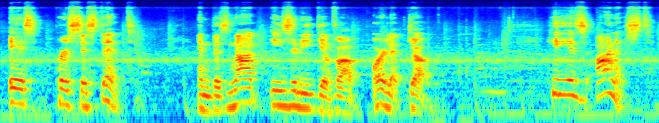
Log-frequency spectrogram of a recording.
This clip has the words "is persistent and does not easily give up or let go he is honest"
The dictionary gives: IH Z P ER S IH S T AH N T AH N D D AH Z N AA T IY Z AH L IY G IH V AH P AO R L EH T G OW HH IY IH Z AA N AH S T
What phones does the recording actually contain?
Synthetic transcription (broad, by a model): IH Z P ER S IH S T AH N T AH N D D AH Z N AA T IY Z AH L IY G IH V AH P AO R L EH T G OW HH IY IH Z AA N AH S T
